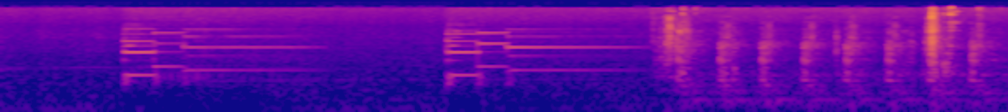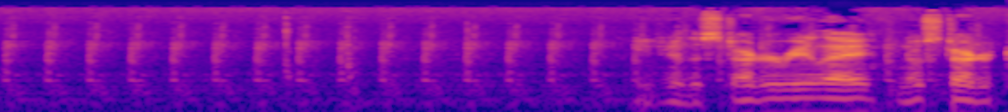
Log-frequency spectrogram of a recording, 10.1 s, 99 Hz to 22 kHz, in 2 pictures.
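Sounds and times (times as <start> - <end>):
starter relay clicking rapidly: 3.3 - 10.0.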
